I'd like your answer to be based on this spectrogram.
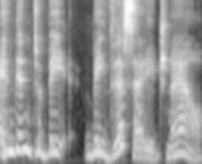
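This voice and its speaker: A woman in an American accent, fairly high in pitch, with very wide pitch swings against a quiet background. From Texas. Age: 80s+. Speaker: actress. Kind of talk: casual chat.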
